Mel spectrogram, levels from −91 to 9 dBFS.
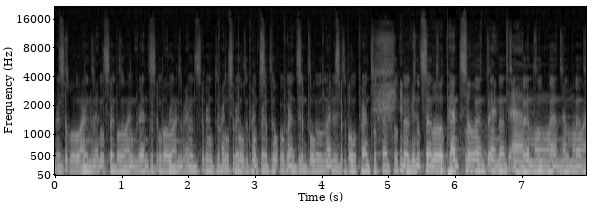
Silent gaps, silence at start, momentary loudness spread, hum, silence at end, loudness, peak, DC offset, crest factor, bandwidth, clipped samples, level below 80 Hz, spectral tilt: none; 0 s; 4 LU; none; 0 s; -27 LUFS; -12 dBFS; under 0.1%; 14 dB; 15.5 kHz; under 0.1%; -50 dBFS; -7.5 dB/octave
